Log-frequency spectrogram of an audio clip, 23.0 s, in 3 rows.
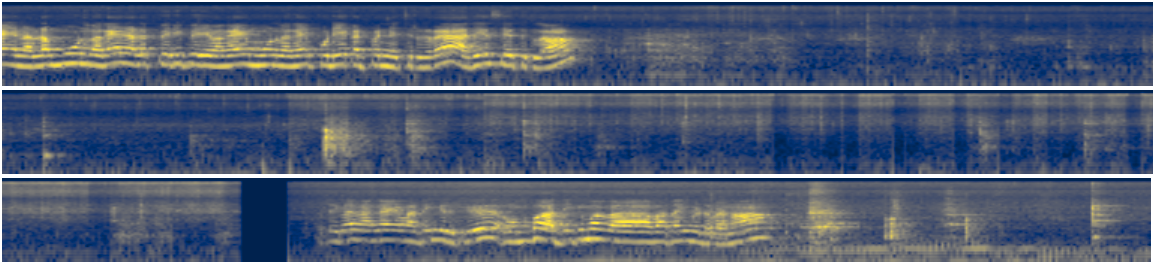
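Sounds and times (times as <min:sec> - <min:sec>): onions sizzling in hot oil: 0:00.2 - 0:23.0
metal spatula scraping a pan: 0:04.0 - 0:05.8, 0:09.9 - 0:12.4, 0:20.0 - 0:22.9.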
